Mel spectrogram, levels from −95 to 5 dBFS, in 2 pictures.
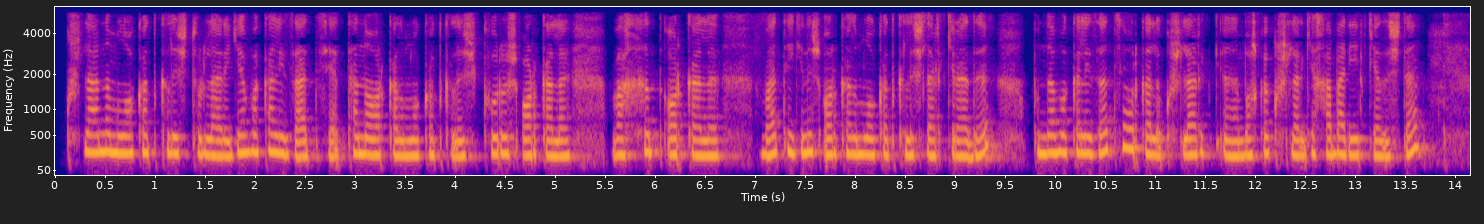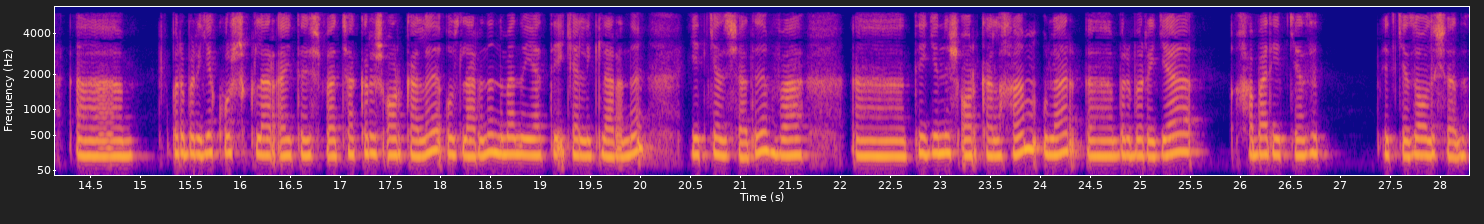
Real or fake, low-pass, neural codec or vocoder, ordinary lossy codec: real; 5.4 kHz; none; MP3, 48 kbps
